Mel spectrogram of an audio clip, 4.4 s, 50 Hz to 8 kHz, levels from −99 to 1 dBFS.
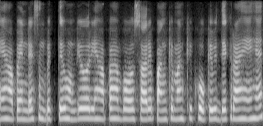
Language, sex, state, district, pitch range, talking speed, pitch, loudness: Hindi, female, Madhya Pradesh, Dhar, 220-235 Hz, 230 wpm, 225 Hz, -17 LUFS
